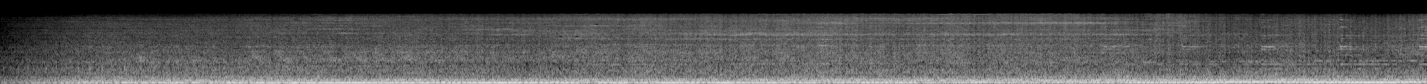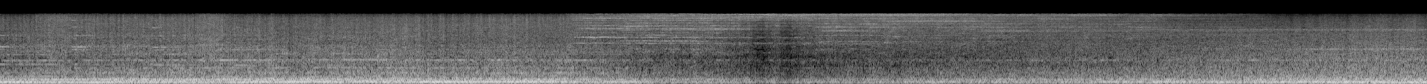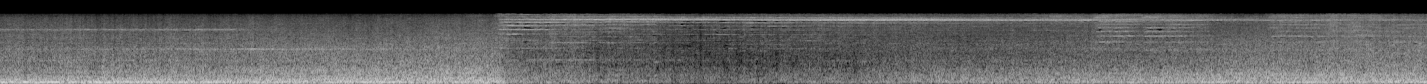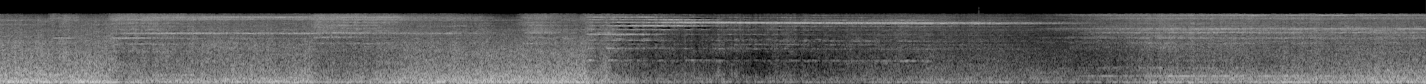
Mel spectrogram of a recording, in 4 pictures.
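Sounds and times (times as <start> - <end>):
locomotive engine drone: 0.0 - 33.6
rail clatter: 1.4 - 34.7
high-pitched wheel squeal: 3.0 - 12.8, 20.0 - 25.9, 27.9 - 31.4, 33.5 - 57.0.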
